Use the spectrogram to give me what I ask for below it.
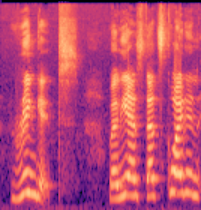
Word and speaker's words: ringgit: In Malaysia, people use the currency called ringgit. Well yes, that's quite an interesting name. Well that's how it's pronounced as ringgit and the ISO code for the currency, ringgit is MYR.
